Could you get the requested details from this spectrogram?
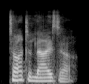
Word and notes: totalizer: Indian

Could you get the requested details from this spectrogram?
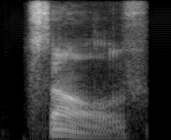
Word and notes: solve: British English

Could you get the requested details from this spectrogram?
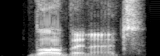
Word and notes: bobbinet: British English

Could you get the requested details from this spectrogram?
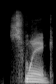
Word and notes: swig: American English

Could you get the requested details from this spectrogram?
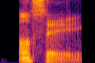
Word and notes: Ossie: British English

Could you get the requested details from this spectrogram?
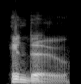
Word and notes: Hindu: British English

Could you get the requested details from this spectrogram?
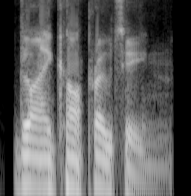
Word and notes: Glycoprotein: British English

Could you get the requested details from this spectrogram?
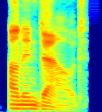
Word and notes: unendowed: British English

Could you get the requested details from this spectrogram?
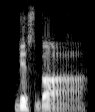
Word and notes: disbar: British English

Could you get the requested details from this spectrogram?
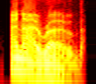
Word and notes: anaerobe: British English

